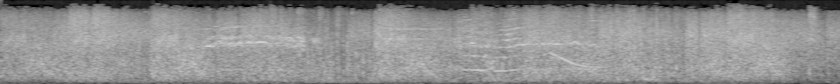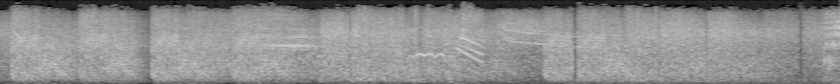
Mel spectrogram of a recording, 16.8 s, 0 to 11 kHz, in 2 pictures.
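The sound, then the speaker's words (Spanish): Gunfire in a horseback chase from a 1973 western train-robbery film, with riders shot from their horses. Sharp, scattered shots cut through a dense, loud, continuous roar of noise. “Los hombres van cayendo de sus caballos, alcanzados por las balas. Todos disparan con fiereza para derribarlos.”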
